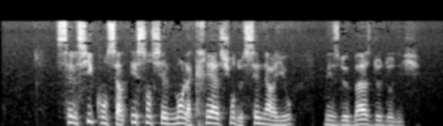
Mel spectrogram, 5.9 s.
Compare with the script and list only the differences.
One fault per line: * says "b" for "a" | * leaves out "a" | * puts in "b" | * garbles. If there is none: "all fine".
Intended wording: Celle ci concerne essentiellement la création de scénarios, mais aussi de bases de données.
* leaves out "aussi"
